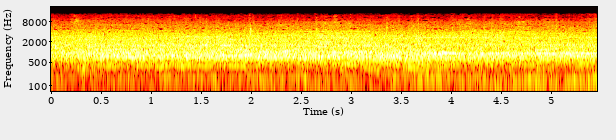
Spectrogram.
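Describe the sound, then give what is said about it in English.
A crowd at Oracle Arena roars during a Warriors–Raptors basketball game in the first quarter, after Steph Curry hits a step-back jumper. A dense, loud wash of cheering and shouting holds steady for several seconds, with no single voice standing out. “And you get a sense of what it's like in here. The wave of noise.”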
